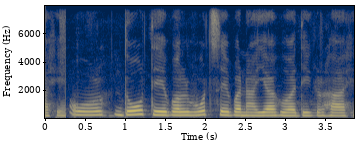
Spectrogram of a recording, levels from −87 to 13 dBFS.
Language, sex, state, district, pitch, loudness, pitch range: Hindi, female, Arunachal Pradesh, Papum Pare, 230 Hz, -14 LUFS, 210-250 Hz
